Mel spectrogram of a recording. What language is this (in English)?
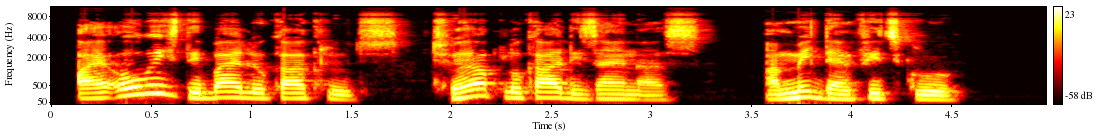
Nigerian Pidgin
